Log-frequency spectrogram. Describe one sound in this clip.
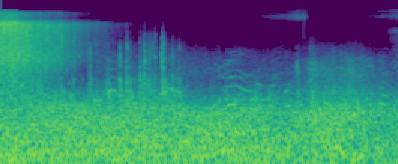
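A body plunges into a pool with a splash.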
